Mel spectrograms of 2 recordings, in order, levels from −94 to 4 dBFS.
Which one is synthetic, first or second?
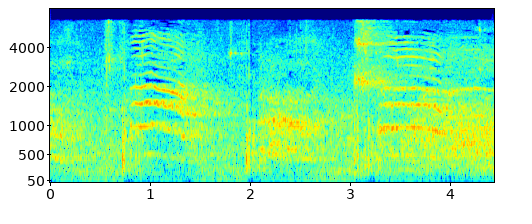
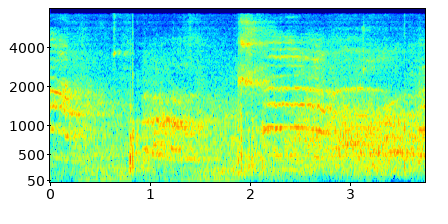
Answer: second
